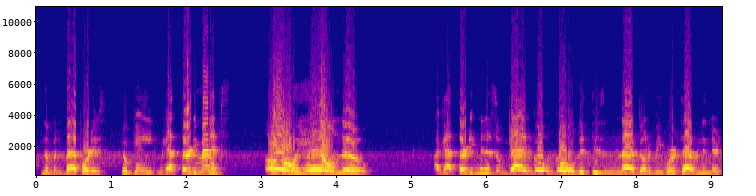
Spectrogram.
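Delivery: high, loud dismayed rant; exasperated rant. Real, not acted. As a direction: complain loudly about the goalkeeper. Dismayed at a weak goalkeeper.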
